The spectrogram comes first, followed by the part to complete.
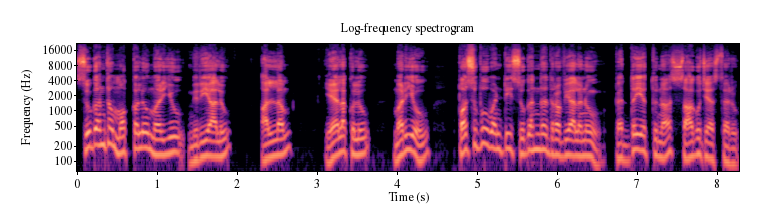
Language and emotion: Telugu, neutral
